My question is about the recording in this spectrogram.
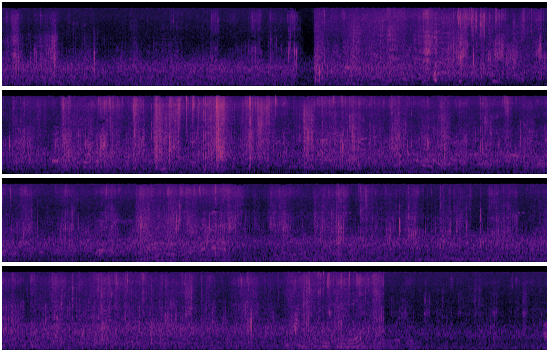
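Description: Indistinct voices and footsteps, with scattered clicks and knocks, busiest in the middle stretch.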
